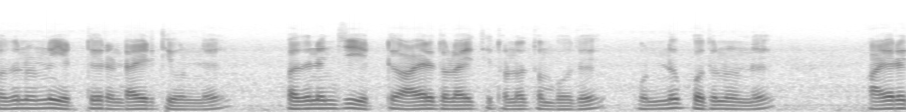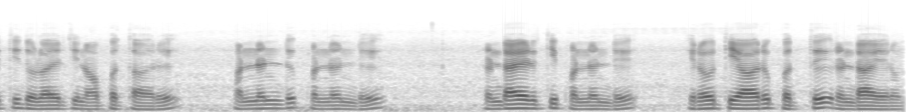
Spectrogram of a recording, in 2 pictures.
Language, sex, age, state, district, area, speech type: Tamil, male, 30-45, Tamil Nadu, Viluppuram, rural, spontaneous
